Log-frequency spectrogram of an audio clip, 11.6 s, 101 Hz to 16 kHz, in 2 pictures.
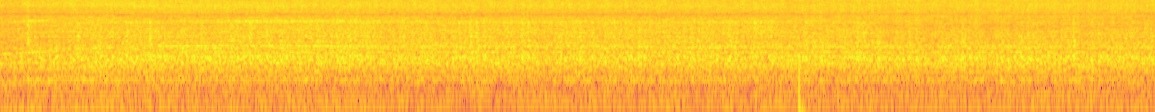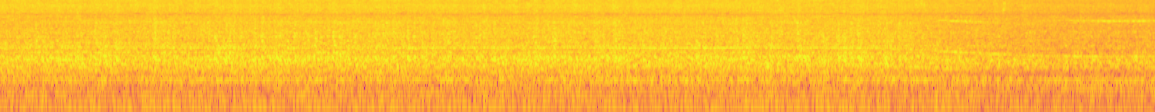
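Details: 2000 Honda Odyssey losing coolant, with noise when accelerating, throttle pressed lightly: a steady high whirring rides over the even engine note; faulty water pump, water pump replaced.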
